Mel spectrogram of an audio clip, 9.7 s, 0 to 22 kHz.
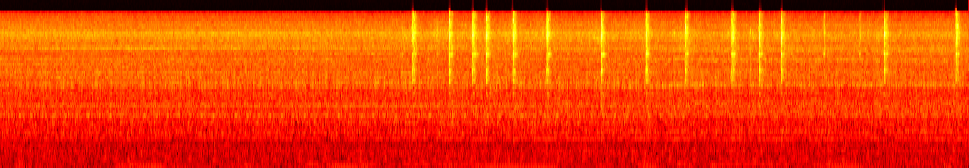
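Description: Honda engine idling steadily while its EGR valve is energized with a power-probe tester. From about four seconds in there is an irregular string of sharp clicks. The idle does not change when the valve is opened, which the mechanic takes as a sign that the EGR passages in the intake are clogged with carbon (code P0401).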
